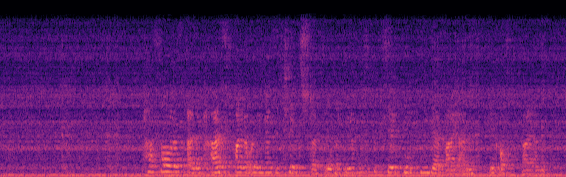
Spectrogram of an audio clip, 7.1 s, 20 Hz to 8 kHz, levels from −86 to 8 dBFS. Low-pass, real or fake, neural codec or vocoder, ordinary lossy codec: 7.2 kHz; fake; vocoder, 44.1 kHz, 80 mel bands, Vocos; AAC, 48 kbps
